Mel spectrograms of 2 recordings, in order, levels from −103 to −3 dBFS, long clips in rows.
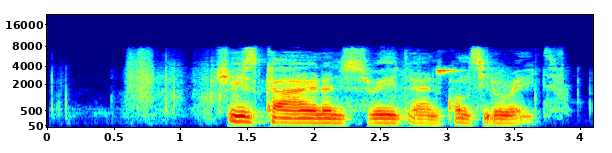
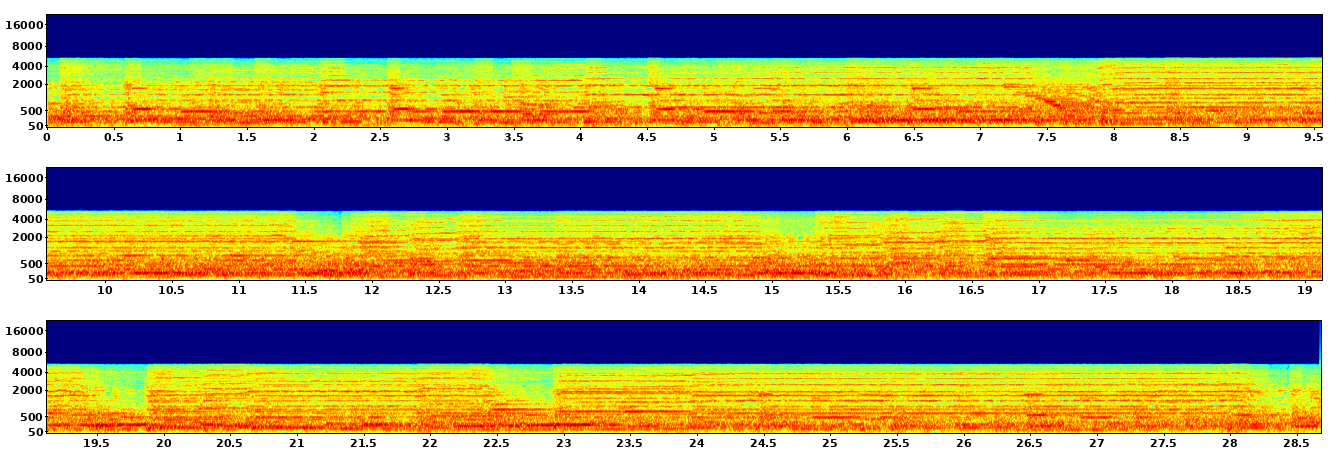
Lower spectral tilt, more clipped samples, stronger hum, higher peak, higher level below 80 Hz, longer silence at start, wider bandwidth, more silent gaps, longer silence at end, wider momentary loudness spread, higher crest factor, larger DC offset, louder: second, -5.5 dB/octave vs -7 dB/octave; neither; neither; about the same, -2 dBFS vs 0 dBFS; second, -64 dBFS vs -36 dBFS; first, 0.6 s vs 0 s; first, 8 kHz vs 5.4 kHz; neither; first, 0.25 s vs 0 s; first, 23 LU vs 2 LU; about the same, 16 dB vs 12 dB; neither; second, -17 LUFS vs -12 LUFS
